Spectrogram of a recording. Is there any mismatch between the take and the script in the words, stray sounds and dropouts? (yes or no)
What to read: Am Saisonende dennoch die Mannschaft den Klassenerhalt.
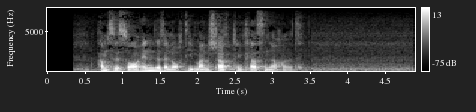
no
